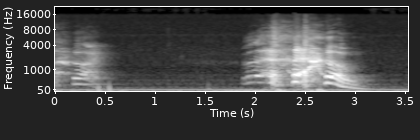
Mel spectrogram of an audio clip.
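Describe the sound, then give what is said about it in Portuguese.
A person coughs after choking, a rough, harsh burst of hacking, preceded by a short vocal sound. “Nossa senhora, engasguei aqui, desculpa aí, tá?”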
